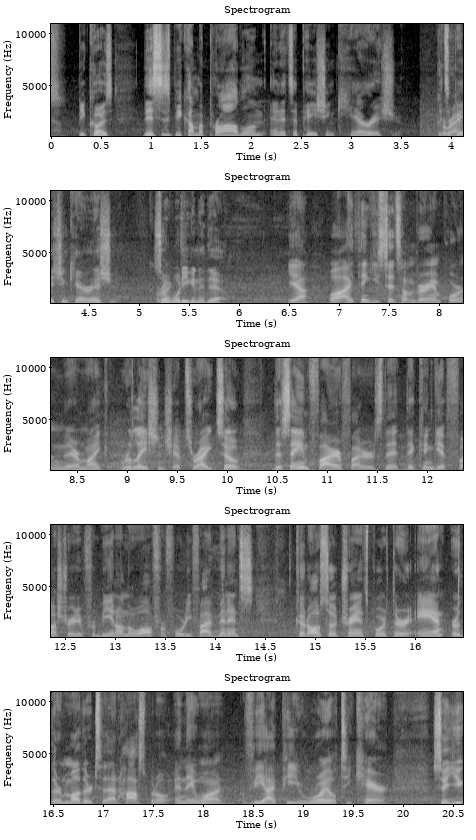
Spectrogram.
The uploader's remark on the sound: Live From Expo 2023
